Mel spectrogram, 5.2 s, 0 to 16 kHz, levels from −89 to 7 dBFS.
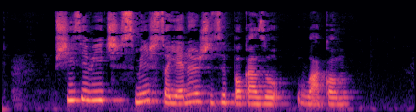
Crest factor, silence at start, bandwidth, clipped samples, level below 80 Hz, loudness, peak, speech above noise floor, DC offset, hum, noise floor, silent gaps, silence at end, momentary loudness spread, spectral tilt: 16 dB; 0.05 s; 11.5 kHz; under 0.1%; -56 dBFS; -21 LUFS; -6 dBFS; 43 dB; under 0.1%; none; -64 dBFS; none; 0.8 s; 8 LU; -3 dB/octave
